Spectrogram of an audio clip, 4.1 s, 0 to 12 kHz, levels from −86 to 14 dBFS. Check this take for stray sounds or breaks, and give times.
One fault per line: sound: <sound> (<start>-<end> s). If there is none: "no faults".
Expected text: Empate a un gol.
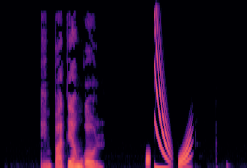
sound: chirp (2.4-3.2 s)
